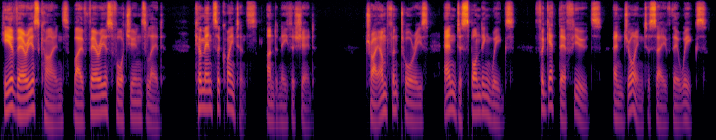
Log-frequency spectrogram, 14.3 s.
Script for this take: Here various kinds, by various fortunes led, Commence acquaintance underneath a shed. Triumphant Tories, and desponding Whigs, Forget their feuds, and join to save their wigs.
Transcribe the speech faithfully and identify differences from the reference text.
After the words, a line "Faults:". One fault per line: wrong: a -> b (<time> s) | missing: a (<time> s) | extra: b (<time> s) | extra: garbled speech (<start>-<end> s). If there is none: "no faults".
Here various kinds, by various fortunes led, Commence acquaintance underneath a shed. Triumphant Tories, and desponding Whigs, Forget their feuds, and join to save their wigs.
Faults:
no faults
